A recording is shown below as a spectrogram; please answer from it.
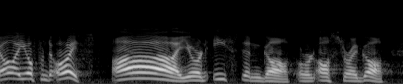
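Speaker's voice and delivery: slow put-on German accent, "East" said as "Oist". Speaker explaining the name Ostrogoth, voicing how a German would say it, German accent. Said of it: "if you're a German, you're going to say".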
